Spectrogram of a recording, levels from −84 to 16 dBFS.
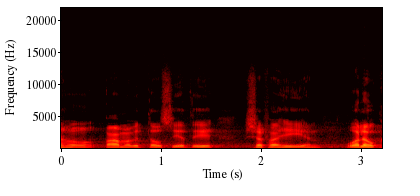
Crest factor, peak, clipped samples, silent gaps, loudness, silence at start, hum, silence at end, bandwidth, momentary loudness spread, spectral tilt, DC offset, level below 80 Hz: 22 dB; -16 dBFS; under 0.1%; none; -37 LUFS; 0 s; none; 0 s; 20 kHz; 10 LU; -5.5 dB/octave; under 0.1%; -70 dBFS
